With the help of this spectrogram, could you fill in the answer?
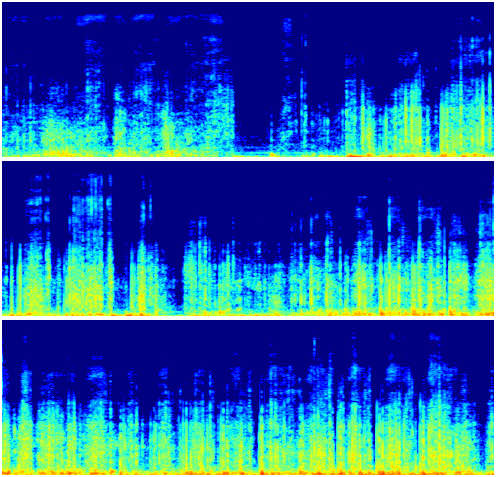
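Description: Long nails quickly scratch and tap a red, snake-pattern embossed faux leather bracer resting on a fur rug. The result is a dense, low, rustling scrape broken by rapid, irregular taps, with a brief lull just after two seconds before the scratching picks up and grows slightly louder toward the end.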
